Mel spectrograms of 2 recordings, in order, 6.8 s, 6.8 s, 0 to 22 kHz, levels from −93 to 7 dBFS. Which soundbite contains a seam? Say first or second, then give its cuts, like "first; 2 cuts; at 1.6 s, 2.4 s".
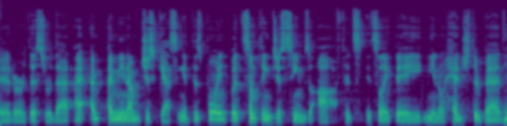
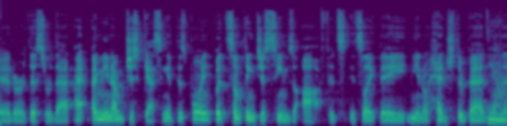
second; 1 cut; at 1.1 s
